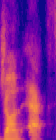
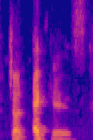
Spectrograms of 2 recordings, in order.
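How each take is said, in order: First: The surname sounds like the letter X. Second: The surname sounds like 'Ekes', not the letter. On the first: The speaker calls it wrong. "It's not John X. He's not like Professor Xavier" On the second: The speaker calls it right. "did I say it right this time?"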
